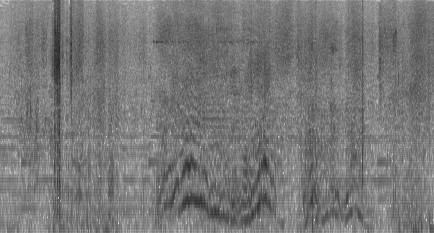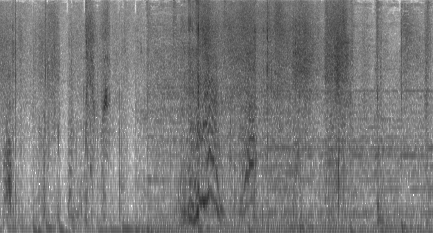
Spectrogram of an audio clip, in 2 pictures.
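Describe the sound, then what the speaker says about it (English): A Dune roof top tent's fabric zipper being zipped closed near the ladder, with a few drawn-out zipping strokes and some rustling and knocks in between, close and fairly clear. "At the moment, I'm just gonna zip it up."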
